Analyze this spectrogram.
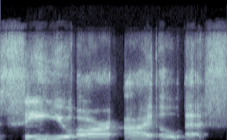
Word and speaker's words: Curios: so curios is spelled c-u-r-i-o-s so you hear curios you think of curious and so you want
